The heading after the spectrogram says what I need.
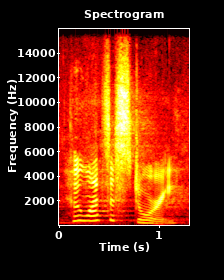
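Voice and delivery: high, singsong invitation; storybook mommy. A narrator's reading. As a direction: pitch it up sweetly, like a parent offering storytime. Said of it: "and Mommy said".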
